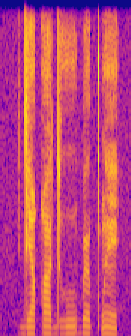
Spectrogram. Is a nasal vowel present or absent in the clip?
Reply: present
